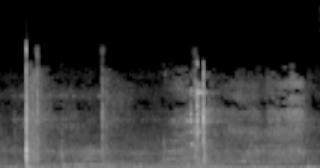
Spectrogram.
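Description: Door knob on an old wooden door being gripped and turned, the latch giving a sharp click about a fifth of a second in and lighter clicks near the middle and again after a second.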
